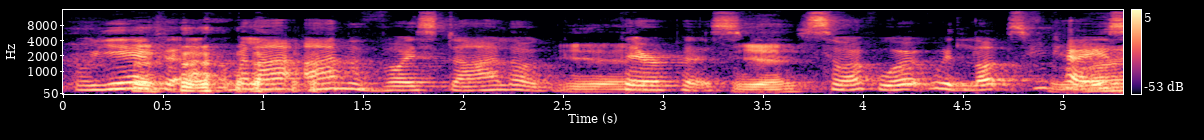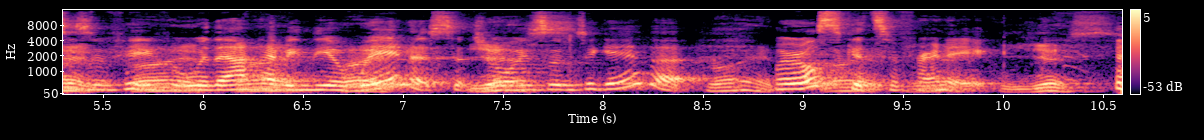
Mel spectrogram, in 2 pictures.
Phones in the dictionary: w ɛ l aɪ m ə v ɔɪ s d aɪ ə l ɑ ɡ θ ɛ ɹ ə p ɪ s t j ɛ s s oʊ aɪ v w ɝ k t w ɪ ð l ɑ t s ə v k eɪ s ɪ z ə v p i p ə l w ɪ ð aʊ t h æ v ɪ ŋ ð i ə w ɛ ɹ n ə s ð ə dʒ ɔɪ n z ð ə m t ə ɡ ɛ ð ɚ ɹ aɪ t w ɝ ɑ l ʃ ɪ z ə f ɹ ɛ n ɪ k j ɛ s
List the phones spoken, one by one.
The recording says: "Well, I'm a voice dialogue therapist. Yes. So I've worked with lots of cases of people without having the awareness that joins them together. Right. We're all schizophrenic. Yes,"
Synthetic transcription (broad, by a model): w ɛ l aɪ m ə v ɔɪ s d aɪ ə l ɑ ɡ θ ɛ ɹ ə p ɪ s t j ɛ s s oʊ aɪ v w ɝ k t w ɪ ð l ɑ t s ə v k eɪ s ɪ z ə v p i p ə l w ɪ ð aʊ t h æ v ɪ ŋ ð i ə w ɛ ɹ n ə s ð ə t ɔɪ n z ð ə m t ə ɡ ɛ ð ɚ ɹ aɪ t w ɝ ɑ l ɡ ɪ s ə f ɹ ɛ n ɪ k j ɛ s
